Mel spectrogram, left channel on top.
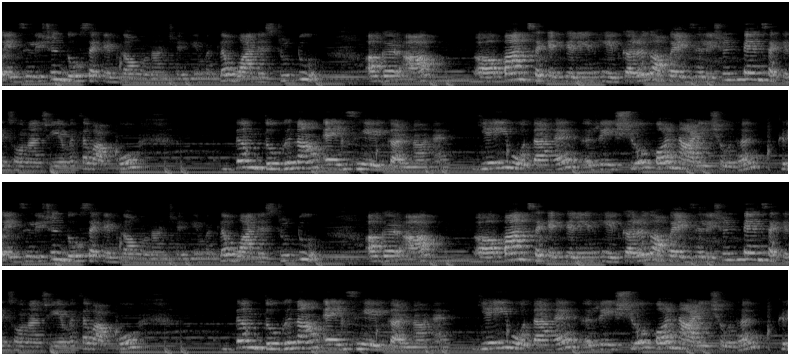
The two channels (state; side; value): normal; both; correlation 0.95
